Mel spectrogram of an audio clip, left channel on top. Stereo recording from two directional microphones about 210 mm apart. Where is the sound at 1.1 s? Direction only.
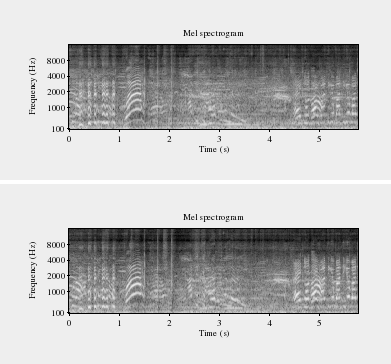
55° left (ahead or behind).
